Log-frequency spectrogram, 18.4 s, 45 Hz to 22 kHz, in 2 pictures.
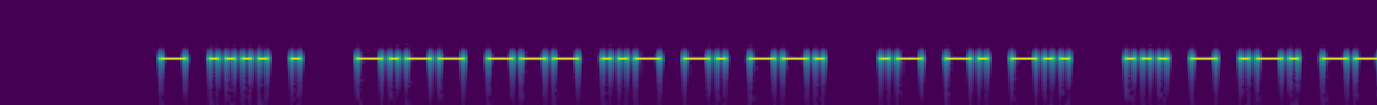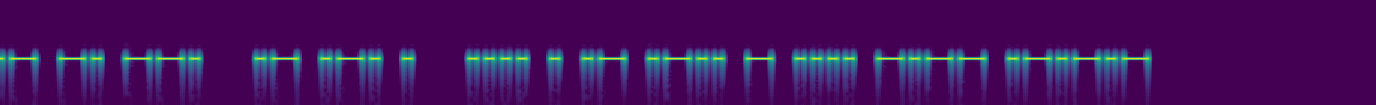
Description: Morse code, heard as a keyed tone, about 22 wpm, 700 Hz. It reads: THE YOUNG AND STRONG ARE HEALTHY.
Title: Sentences from Top 1000 Words - Review Part 5 - 22wpm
